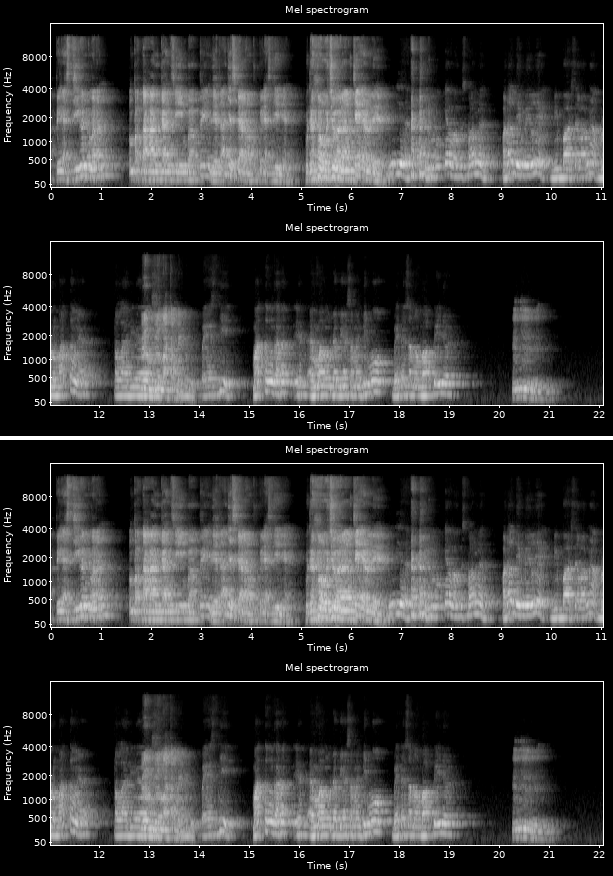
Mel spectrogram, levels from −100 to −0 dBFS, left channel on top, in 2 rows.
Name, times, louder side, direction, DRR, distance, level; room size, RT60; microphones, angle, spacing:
voice 1, 0.1-1.1 1.6-4.7 5.1-6.7 7.2-7.3 12.8-13.8 20.3-21.1, equal, 15° left, -3 dB, 2.4 m, -27 dB
voice 2, 6.7-7.2 7.5-8.7 9.0-11.8 12.3-13.2 13.6-14.7 15.1-19.1, equal, 15° right, 0 dB, 0.7 m, -29 dB
12.0 x 5.6 x 4.9 m, 0.88 s
head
